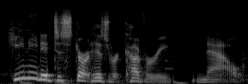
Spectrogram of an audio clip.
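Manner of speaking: ordinary delivery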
